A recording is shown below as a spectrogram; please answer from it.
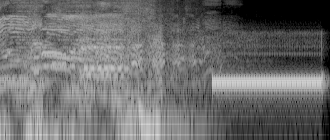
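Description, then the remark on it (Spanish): A busy, crowd-like murmur gives way to a steady, loud single-pitched telephone ringback tone, from a call to a man who installs cable, holding for about a second before cutting off. “Ok, estamos llamando a este tipo que instala cable, pero que usa el carro de la compañía también para transportar gente en Uber.”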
